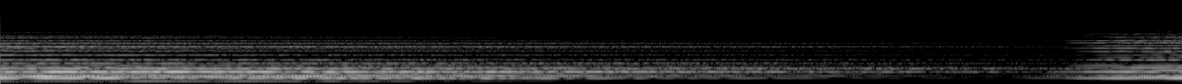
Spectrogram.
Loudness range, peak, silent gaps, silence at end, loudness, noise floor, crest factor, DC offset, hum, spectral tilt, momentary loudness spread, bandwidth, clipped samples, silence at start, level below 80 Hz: 21 LU; -12 dBFS; none; 0 s; -28 LUFS; -56 dBFS; 18 dB; under 0.1%; none; -8.5 dB/octave; 23 LU; 4.8 kHz; under 0.1%; 0 s; -86 dBFS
